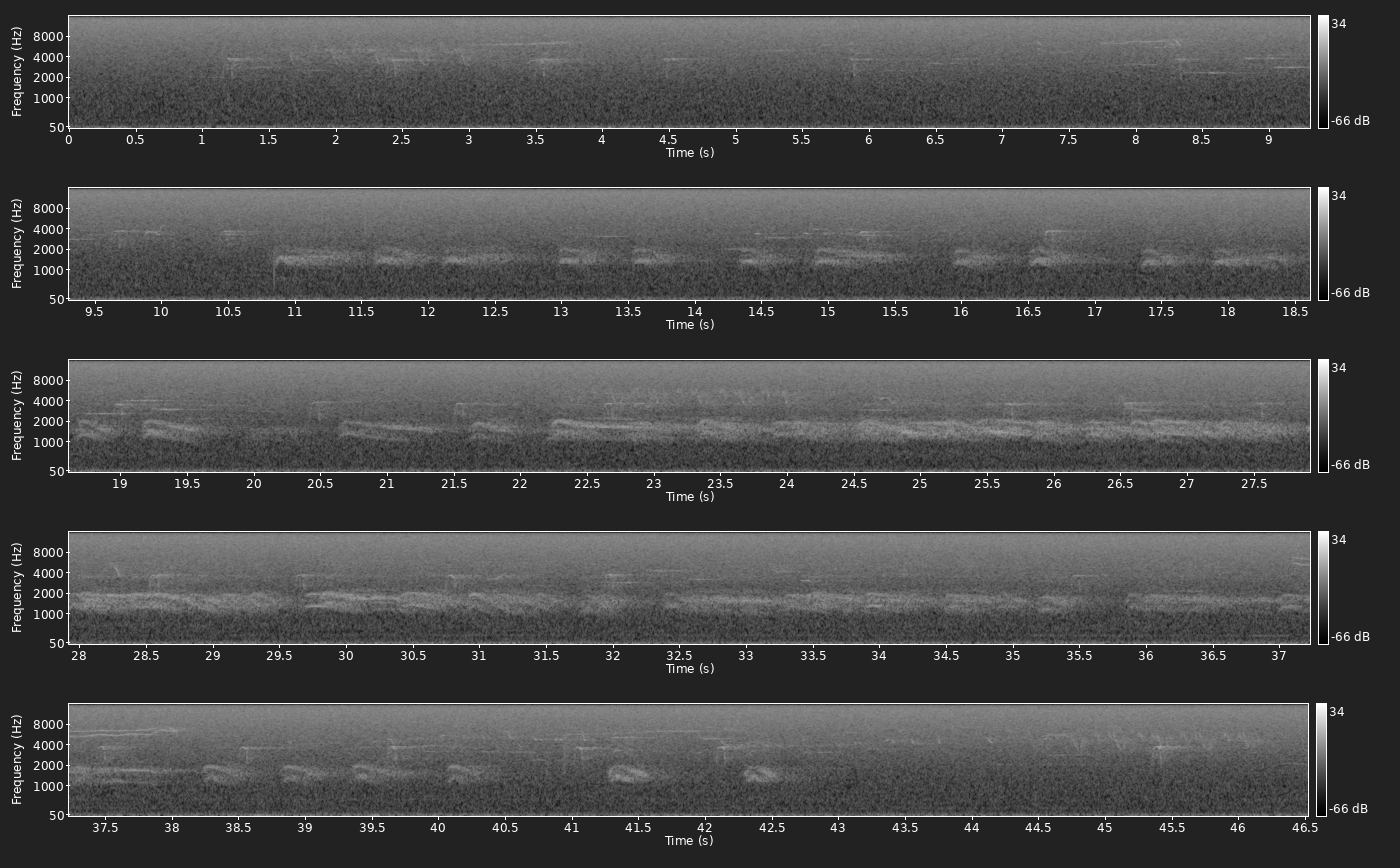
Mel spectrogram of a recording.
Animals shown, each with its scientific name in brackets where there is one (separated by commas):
American Robin (Turdus migratorius), Black-throated Green Warbler (Setophaga virens), unidentified call, Ovenbird (Seiurus aurocapilla), American Crow (Corvus brachyrhynchos), Hermit Thrush (Catharus guttatus), Winter Wren (Troglodytes hiemalis)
